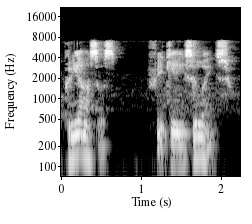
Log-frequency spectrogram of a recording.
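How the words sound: There is a pause after the first word. "Eu poderia colocar uma vírgula aqui"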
